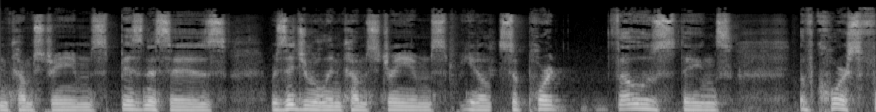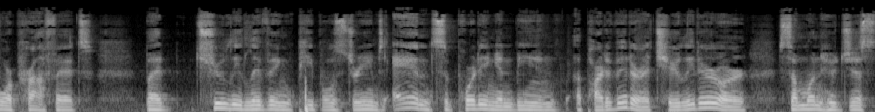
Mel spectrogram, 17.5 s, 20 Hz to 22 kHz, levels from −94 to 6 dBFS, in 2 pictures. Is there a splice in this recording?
yes; 2 cuts; at 4.9 s, 7.9 s

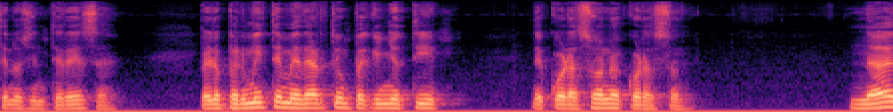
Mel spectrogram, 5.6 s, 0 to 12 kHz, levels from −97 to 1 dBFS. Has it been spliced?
yes; 1 cut; at 1.2 s

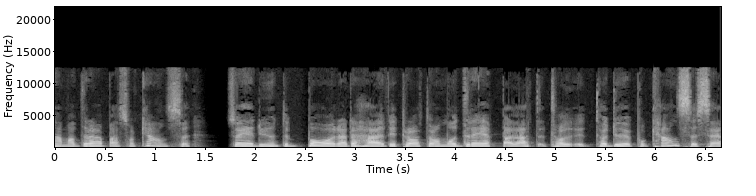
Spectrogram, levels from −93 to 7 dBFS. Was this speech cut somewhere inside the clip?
no; 0 cuts

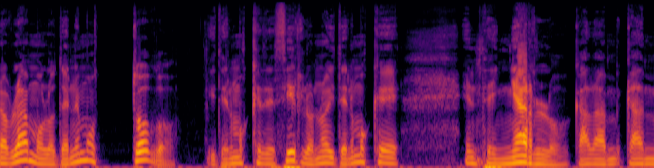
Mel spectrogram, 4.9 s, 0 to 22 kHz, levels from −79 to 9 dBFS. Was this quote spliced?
no; 0 cuts

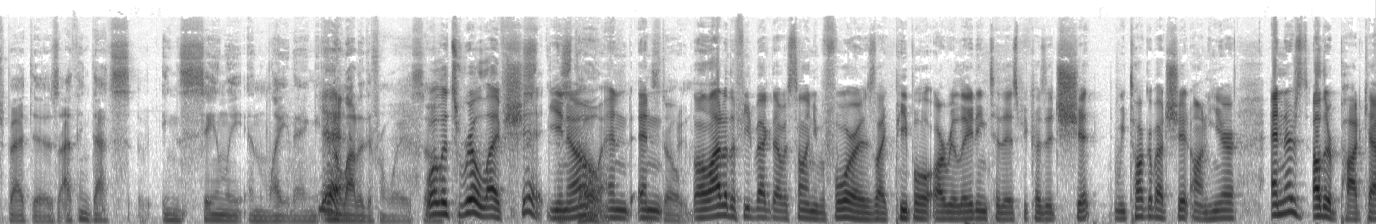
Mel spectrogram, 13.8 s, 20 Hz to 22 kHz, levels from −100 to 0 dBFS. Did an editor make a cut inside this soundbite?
no; 0 cuts

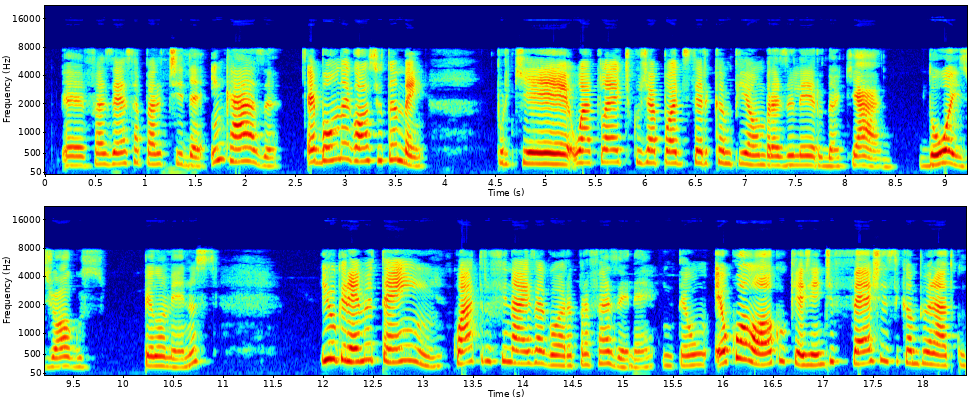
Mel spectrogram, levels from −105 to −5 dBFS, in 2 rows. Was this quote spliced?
no; 0 cuts

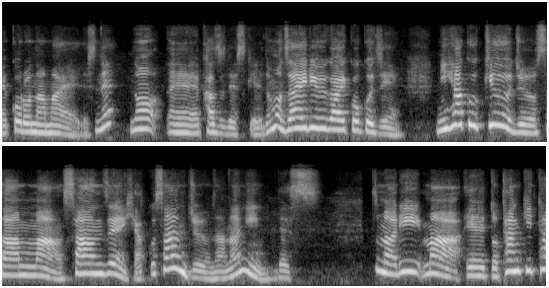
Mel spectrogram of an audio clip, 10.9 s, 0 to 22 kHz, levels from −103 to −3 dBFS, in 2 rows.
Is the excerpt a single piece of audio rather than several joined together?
no; 1 cut; at 9.0 s

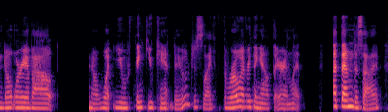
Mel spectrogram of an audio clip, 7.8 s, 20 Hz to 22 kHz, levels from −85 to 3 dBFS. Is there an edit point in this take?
no; 0 cuts

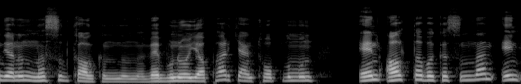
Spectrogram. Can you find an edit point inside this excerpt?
no; 0 cuts

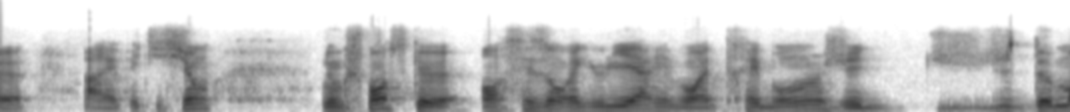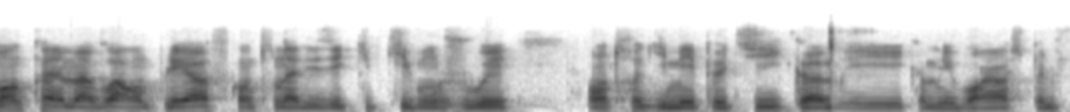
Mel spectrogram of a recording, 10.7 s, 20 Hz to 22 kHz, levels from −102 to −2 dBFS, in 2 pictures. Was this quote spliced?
no; 0 cuts

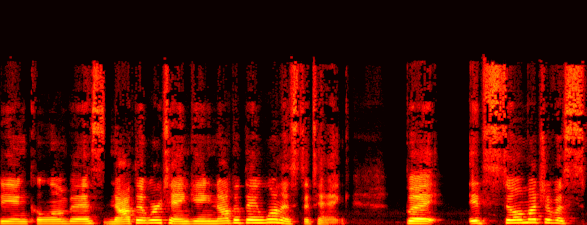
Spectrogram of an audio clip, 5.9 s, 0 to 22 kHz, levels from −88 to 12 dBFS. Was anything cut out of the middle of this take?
yes; 1 cut; at 1.0 s

